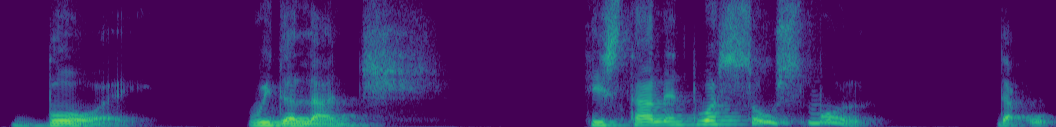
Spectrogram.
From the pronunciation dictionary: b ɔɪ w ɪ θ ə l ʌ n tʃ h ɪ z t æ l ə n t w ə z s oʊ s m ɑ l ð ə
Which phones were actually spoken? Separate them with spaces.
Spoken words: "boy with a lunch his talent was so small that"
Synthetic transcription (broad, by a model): b ɔɪ w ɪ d ə l ʌ n tʃ h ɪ s t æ l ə n t w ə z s oʊ s m ɑ l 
